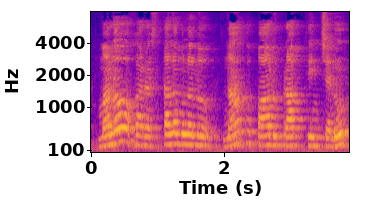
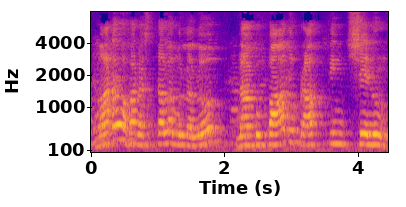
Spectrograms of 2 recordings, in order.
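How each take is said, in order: Both takes have the same delivery.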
